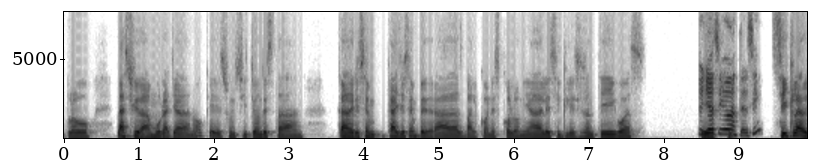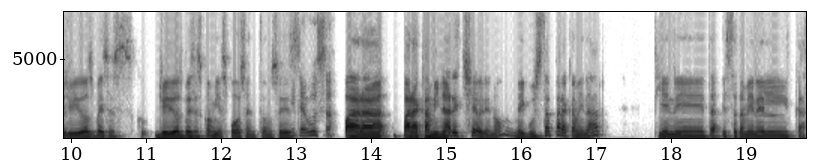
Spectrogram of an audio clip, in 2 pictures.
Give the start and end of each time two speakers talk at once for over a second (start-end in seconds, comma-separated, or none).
none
